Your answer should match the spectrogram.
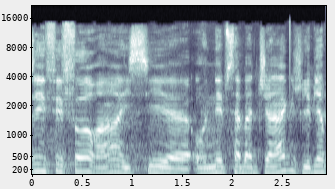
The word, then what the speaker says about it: Népszabadság: Alors vous avez fait fort ici au Népszabadság, je l'ai bien prononcé? Oui, tout à fait, c'est Népszabadság.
